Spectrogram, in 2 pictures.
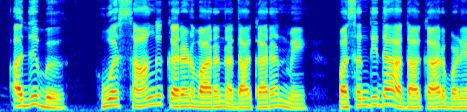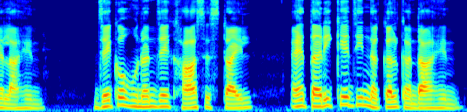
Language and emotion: Sindhi, neutral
